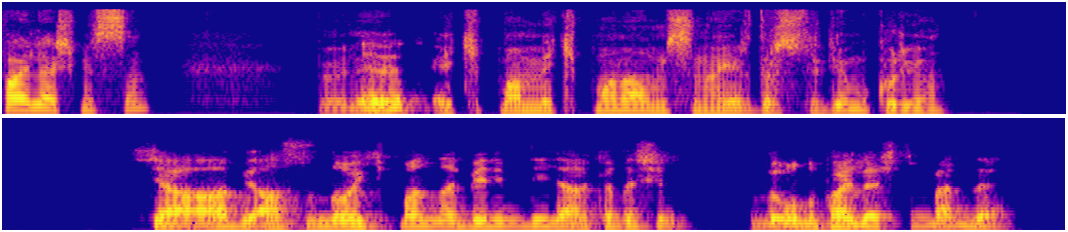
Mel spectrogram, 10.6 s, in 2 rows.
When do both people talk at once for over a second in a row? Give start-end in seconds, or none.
none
